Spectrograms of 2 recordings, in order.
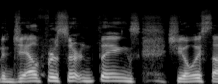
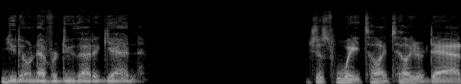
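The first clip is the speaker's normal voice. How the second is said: voice dropped very low; 9 semitones lower, 6 dB quieter than usual. Quoting the speaker's mom, voice put on very deep. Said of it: "like her voice went down that deep".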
